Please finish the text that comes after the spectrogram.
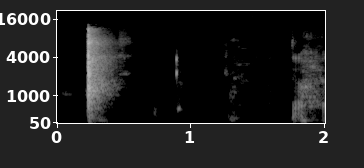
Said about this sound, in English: first time we meet, you've slapped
